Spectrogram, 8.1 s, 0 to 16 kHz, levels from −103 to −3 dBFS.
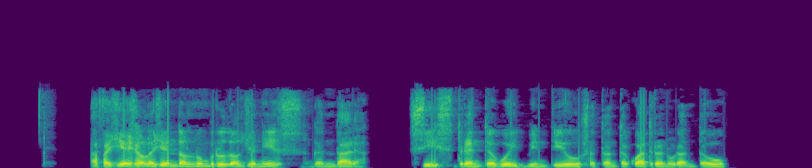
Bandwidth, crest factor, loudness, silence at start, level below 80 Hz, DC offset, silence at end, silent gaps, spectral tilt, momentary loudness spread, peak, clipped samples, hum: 7.8 kHz; 16 dB; -18 LUFS; 0.9 s; -56 dBFS; under 0.1%; 0.85 s; 3.72-4.10 s; -5 dB/octave; 10 LU; -2 dBFS; under 0.1%; none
